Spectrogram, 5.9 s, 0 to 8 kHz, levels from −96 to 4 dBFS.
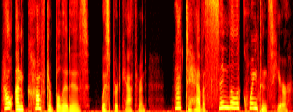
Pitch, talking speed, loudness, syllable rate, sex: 225 Hz, 135 wpm, -20 LUFS, 5.4 syllables/s, female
